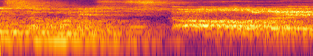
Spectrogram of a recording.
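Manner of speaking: ordinary delivery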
